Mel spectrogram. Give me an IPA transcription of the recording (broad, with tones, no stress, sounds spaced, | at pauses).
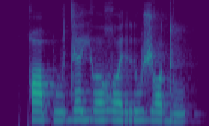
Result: q ɔ˧ p u˩˧ d ɛ˥ j ɤ˧˥ ʁʷ ɛ˧ r u˧ ʒ ɔ˧ d u˩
